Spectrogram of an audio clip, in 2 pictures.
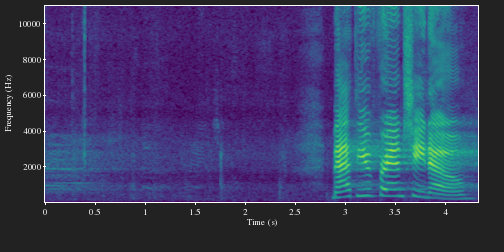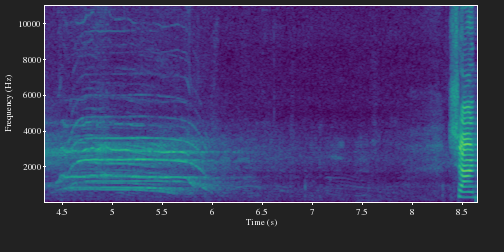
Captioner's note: cheers and Applause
